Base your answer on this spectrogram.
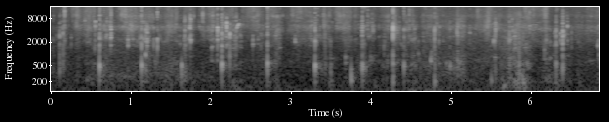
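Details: Max the dog keeps licking a person's face. Crisp, moist tongue smacks arrive in rapid irregular bursts with brief quieter gaps. The wet lapping clicks are close and clear, with no speech.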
